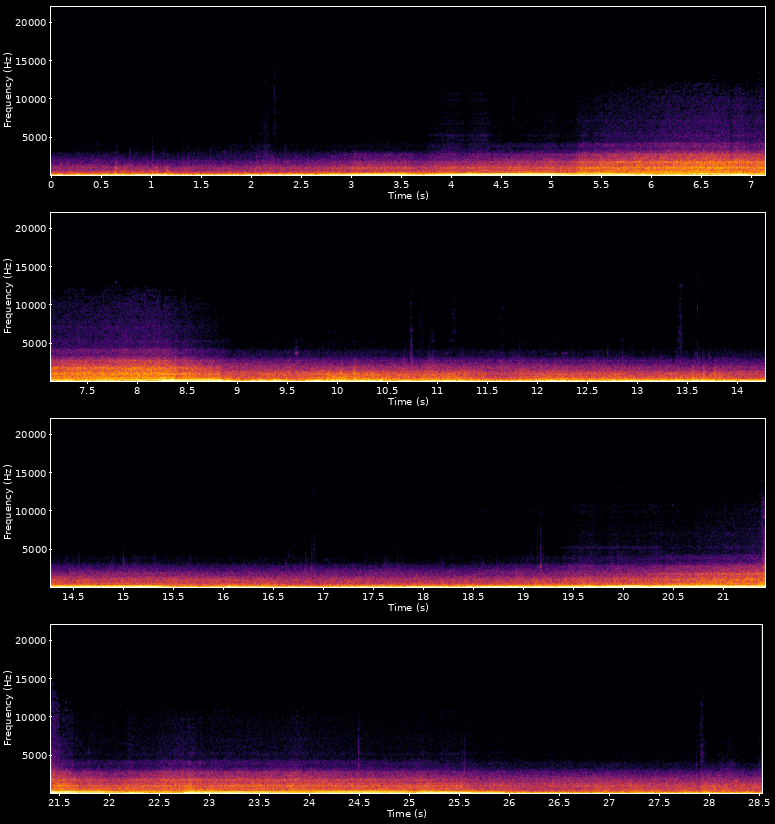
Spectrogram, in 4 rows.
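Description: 2018 BMW M140i's turbocharged straight-six through a Remus cat-back exhaust, accelerating hard twice. Each time the engine note climbs, drops at an upshift and climbs again, with steadier cruising between. A heavy rumble of wind and road noise runs underneath, and a single sharp crack stands out about three-quarters of the way through.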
